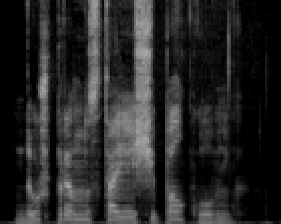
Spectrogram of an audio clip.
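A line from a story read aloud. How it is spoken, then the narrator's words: Muttering aloud. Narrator (Russian): вслух пробормотал землянин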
